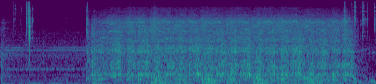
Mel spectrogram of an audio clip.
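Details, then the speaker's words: Acura Integra running K-Tuner, first start attempt after MPR coolant tank and timing chain tensioner install: starter churns steadily about five seconds, never catches; crank-no-start, first blamed on K-Tuner map loading, found to be a faulty MAP sensor. "so something's up all right well I found out the problem turns out it was partial K tuner giving me problems trying to load the maps but it turns out it was a map sensor that was actually the problem"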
